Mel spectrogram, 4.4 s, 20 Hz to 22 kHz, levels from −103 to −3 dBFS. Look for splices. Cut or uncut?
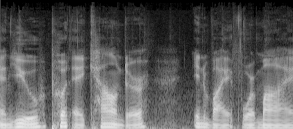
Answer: uncut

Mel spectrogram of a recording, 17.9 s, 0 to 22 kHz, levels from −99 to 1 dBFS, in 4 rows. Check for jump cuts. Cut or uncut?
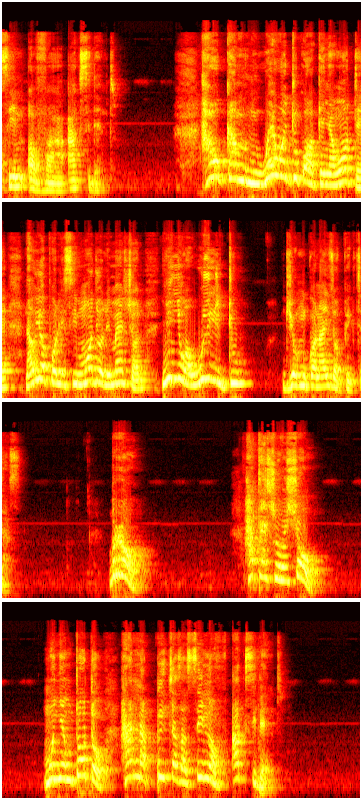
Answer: uncut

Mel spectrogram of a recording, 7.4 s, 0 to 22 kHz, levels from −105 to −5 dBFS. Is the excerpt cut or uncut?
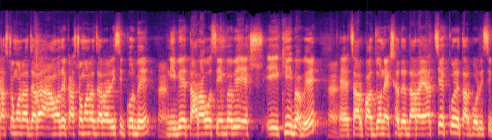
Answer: uncut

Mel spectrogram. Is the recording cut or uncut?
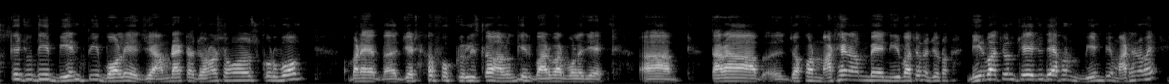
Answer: uncut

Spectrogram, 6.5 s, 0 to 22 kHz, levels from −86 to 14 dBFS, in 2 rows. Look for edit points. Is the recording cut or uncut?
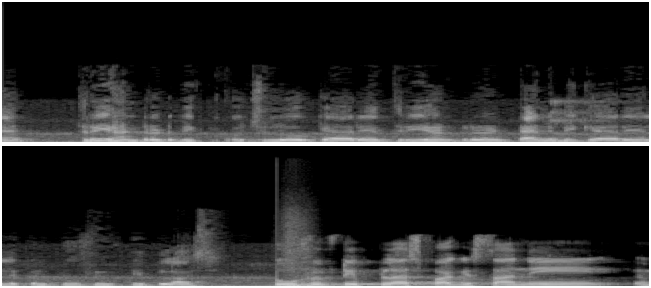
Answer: cut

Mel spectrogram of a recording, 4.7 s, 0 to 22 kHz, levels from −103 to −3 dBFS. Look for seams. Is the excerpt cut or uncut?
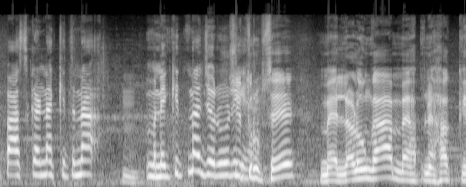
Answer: cut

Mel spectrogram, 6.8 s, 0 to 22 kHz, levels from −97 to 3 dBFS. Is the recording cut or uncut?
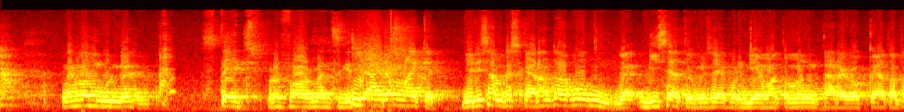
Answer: cut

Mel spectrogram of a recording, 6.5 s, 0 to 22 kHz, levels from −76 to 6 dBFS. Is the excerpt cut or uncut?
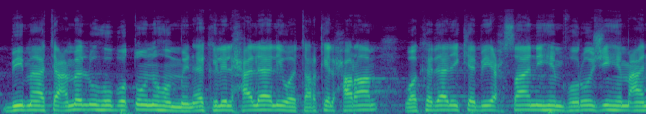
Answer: cut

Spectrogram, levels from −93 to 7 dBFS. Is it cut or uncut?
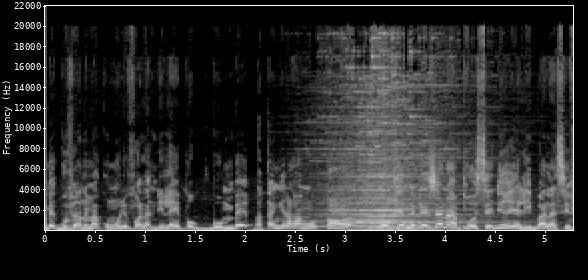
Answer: cut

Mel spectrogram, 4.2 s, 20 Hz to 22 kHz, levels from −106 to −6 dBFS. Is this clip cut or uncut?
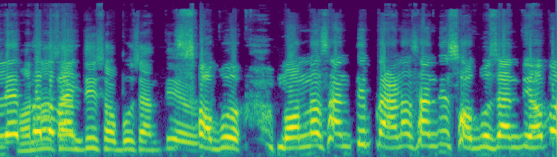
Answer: uncut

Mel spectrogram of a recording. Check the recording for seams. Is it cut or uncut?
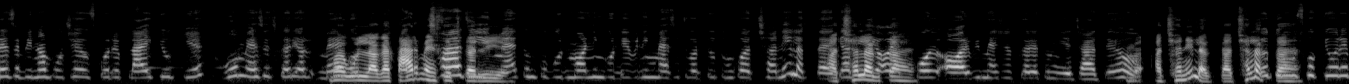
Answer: uncut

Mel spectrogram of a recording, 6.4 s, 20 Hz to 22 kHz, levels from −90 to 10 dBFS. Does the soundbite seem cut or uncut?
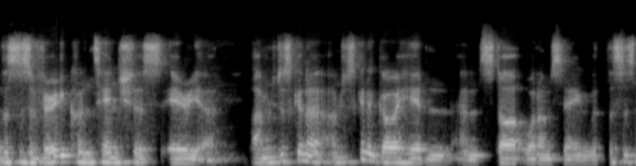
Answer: cut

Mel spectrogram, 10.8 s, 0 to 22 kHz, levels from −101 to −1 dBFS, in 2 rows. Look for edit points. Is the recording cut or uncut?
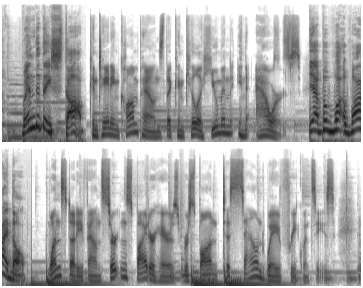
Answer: cut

